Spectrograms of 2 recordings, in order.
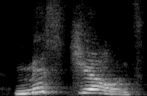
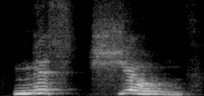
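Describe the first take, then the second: First: Said in the usual way. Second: Disgusted. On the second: Shown as a demonstration. Naming the resented woman to the group, with distaste. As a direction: spit out "Miss Jones" like a bad taste.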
